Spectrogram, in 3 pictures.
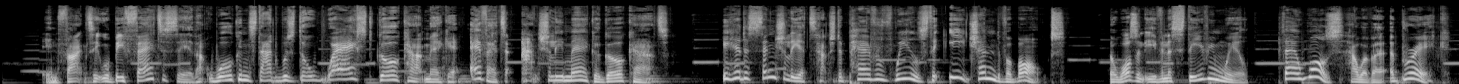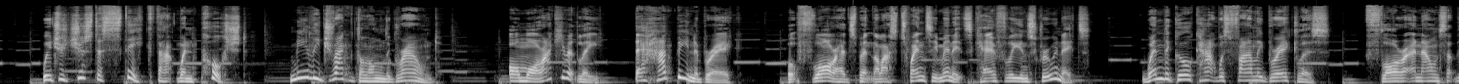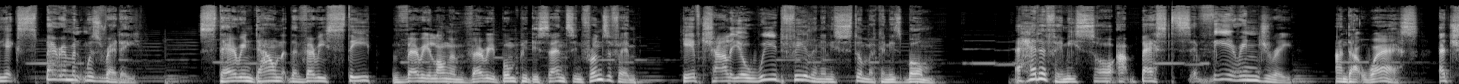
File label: yorkshire voiceover audiobook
